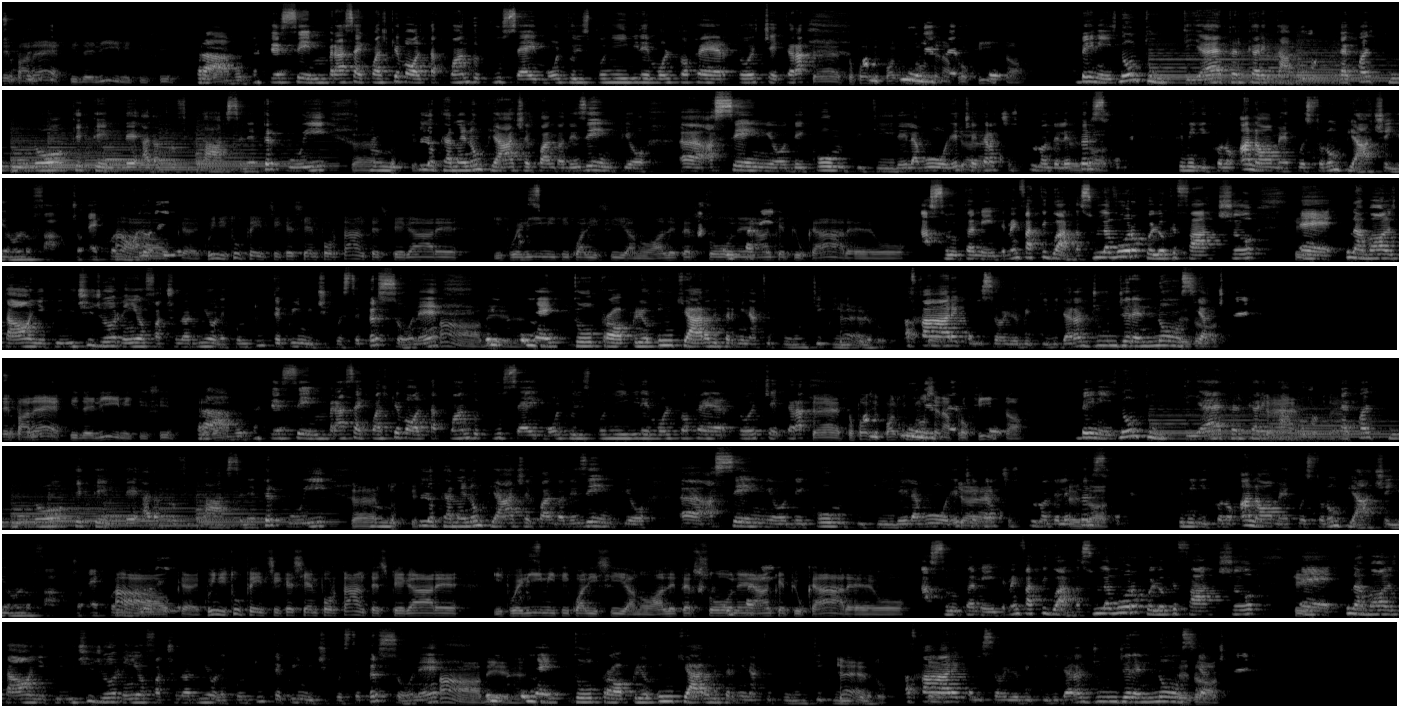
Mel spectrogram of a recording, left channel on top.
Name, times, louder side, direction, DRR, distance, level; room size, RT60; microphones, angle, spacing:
voice 1, 0.0-2.3 8.1-10.2 12.6-13.4 17.5-18.2 23.5-24.1 24.6-25.0 29.1-37.0 40.9-41.1 46.3-47.1 50.3-50.8 51.2-51.4 53.6-54.1, right 4 dB, 55° right, 0.7 m, -45 dB
voice 2, 2.0-8.2 8.6-9.6 9.9-10.0 10.7-25.0 25.7-29.7 35.1-35.7 37.1-46.5 46.7-50.6 50.9-54.5, left 5 dB, 45° left, 0.7 m, -37 dB
sound 1, 11.5-17.3, left 3 dB, 80° left, 0.9 m, -45 dB
13.5 x 7.0 x 6.1 m
head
